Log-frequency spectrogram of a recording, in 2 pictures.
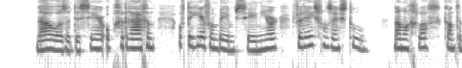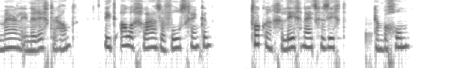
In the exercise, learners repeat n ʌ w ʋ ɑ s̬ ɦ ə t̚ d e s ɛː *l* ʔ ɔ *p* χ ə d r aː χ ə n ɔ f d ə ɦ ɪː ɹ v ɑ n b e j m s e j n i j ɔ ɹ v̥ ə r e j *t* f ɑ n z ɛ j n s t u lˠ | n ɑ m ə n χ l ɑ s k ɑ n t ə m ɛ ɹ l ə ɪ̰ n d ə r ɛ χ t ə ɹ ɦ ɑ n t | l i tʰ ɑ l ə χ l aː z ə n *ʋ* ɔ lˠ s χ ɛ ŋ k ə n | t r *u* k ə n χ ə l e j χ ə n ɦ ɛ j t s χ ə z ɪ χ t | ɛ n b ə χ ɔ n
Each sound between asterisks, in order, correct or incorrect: incorrect, correct, incorrect, incorrect, incorrect

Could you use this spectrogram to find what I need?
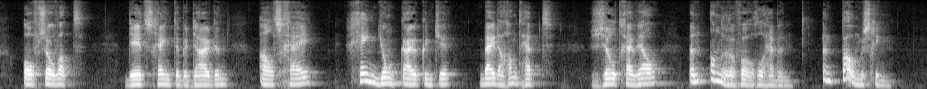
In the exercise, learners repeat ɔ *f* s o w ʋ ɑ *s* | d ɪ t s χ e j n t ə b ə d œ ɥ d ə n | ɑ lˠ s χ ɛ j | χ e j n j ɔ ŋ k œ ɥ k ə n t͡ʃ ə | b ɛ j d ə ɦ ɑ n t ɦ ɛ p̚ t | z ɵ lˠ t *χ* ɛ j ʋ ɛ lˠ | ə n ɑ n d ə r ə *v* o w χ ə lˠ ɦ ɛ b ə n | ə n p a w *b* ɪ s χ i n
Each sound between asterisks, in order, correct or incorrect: correct, incorrect, correct, correct, incorrect

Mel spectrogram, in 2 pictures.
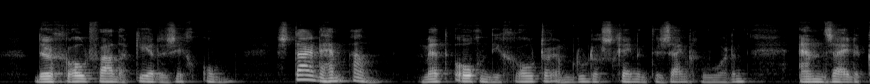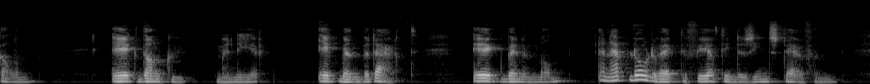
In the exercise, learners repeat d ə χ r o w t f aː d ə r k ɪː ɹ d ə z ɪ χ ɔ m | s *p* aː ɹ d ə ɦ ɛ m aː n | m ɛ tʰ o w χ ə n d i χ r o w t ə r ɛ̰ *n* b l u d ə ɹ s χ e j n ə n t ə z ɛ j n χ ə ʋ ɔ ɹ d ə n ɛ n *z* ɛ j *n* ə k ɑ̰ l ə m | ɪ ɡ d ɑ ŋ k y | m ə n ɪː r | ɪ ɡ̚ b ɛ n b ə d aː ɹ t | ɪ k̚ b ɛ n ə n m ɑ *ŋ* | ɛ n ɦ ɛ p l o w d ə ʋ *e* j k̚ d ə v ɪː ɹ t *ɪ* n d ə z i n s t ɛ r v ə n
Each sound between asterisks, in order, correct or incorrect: incorrect, correct, correct, incorrect, incorrect, incorrect, incorrect

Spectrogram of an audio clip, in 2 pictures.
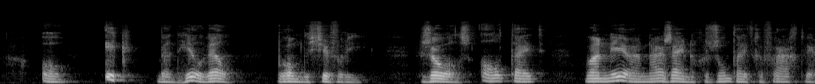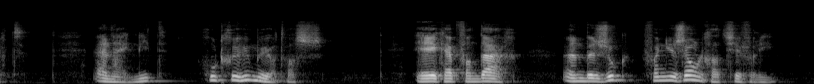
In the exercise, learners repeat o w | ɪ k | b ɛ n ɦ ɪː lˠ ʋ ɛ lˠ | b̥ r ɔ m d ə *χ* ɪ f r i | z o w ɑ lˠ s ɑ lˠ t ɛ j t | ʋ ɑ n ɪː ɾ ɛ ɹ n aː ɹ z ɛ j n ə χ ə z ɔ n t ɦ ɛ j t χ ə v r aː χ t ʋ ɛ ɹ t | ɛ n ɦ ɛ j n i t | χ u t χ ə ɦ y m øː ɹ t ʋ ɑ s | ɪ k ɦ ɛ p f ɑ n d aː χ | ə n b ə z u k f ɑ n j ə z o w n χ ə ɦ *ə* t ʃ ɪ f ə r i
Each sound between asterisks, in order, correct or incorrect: incorrect, incorrect

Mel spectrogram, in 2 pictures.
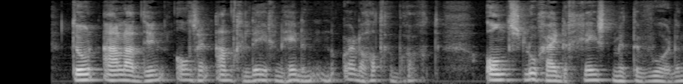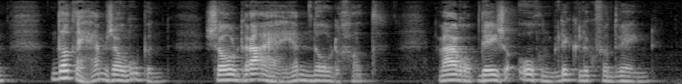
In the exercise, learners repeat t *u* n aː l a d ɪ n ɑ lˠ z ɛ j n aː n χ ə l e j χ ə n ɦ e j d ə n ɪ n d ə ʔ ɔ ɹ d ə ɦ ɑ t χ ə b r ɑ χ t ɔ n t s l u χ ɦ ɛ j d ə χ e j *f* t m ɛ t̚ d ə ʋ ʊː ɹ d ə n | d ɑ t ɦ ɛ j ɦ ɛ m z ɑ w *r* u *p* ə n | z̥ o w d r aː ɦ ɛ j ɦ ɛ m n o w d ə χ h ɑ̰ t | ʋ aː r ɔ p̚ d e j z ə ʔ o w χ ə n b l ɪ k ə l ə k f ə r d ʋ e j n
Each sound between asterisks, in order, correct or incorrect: correct, incorrect, correct, correct

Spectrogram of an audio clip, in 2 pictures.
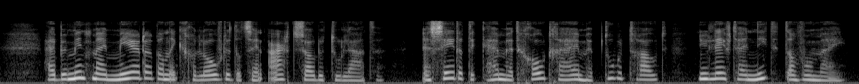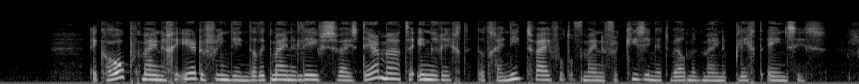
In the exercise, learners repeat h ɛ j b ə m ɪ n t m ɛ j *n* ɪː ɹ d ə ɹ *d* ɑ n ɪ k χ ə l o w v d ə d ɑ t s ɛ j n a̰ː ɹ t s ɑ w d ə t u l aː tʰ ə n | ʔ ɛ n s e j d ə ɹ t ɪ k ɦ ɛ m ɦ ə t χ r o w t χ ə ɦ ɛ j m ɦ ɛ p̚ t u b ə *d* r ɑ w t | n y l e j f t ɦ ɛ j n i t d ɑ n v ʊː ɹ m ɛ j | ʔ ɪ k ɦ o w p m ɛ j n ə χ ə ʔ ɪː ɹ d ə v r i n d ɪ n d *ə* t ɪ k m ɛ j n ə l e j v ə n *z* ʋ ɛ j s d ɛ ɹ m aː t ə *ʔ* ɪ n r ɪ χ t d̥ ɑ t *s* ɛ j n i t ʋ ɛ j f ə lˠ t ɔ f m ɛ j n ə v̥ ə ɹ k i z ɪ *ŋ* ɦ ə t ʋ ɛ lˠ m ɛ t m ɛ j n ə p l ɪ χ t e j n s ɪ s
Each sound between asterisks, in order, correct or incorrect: incorrect, correct, incorrect, incorrect, incorrect, correct, incorrect, correct

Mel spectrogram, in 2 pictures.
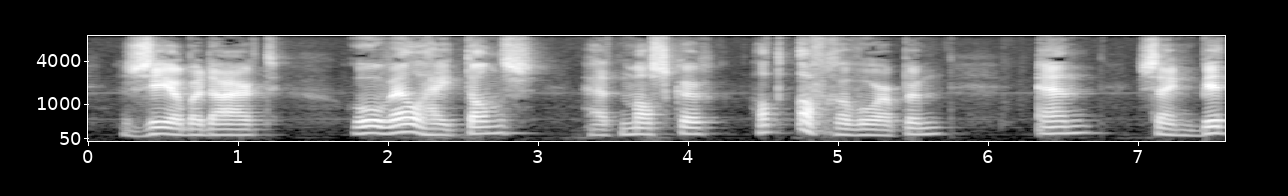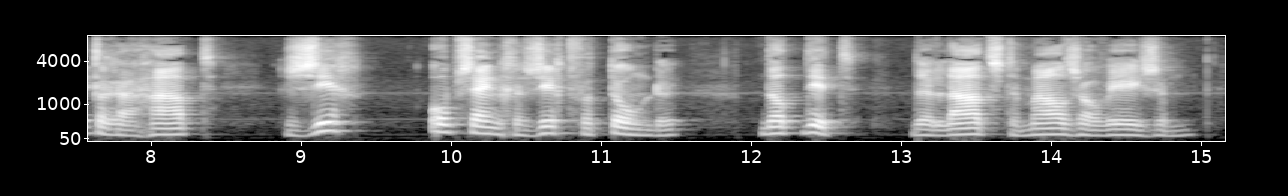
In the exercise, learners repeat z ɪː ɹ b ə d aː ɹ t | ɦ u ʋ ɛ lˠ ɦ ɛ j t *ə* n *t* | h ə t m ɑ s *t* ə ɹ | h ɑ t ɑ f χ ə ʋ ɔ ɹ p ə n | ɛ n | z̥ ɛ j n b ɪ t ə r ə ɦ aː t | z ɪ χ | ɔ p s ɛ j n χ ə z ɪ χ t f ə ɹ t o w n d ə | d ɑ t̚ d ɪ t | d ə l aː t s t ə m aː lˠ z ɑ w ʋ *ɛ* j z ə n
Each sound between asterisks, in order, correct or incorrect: incorrect, incorrect, incorrect, incorrect

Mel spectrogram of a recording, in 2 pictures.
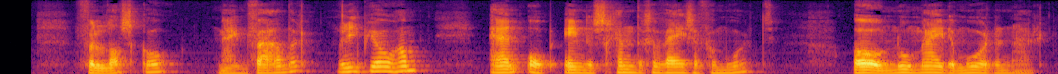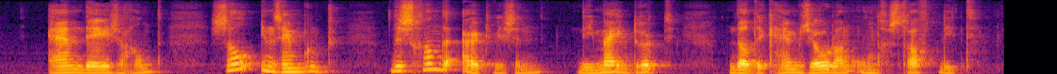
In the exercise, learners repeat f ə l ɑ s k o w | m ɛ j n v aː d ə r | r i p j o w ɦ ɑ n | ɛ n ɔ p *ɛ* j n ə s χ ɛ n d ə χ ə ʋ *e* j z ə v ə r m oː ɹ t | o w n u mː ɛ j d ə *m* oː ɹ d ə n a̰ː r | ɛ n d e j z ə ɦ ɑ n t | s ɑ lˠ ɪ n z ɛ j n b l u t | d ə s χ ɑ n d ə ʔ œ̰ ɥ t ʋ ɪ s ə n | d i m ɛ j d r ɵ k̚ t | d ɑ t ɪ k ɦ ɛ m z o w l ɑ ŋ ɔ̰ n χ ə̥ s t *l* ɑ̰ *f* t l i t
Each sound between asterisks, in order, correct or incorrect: incorrect, incorrect, correct, incorrect, correct

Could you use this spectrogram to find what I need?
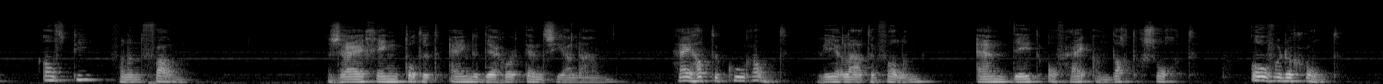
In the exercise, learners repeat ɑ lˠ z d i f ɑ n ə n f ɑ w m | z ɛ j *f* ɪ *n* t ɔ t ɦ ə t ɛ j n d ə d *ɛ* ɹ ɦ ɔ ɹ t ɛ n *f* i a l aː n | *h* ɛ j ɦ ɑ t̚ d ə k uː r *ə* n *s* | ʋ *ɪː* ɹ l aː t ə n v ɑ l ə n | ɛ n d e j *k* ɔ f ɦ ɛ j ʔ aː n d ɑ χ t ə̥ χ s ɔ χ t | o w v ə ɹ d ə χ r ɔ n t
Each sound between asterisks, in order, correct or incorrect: incorrect, incorrect, correct, incorrect, correct, incorrect, incorrect, correct, incorrect

